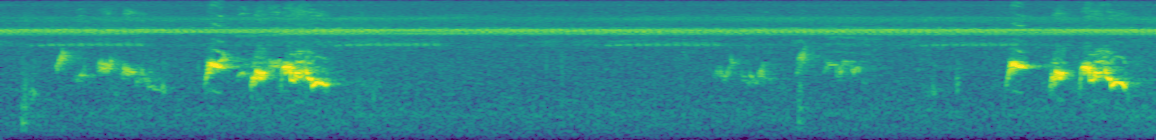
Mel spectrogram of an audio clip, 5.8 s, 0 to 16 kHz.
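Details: Red-whiskered bulbul used as a lure in bulbul trapping, 8 October 2018. Chirpy, slurred song phrases repeat roughly every four seconds, each climaxing in three quick descending notes, while a shrill insect drone continues steadily.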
